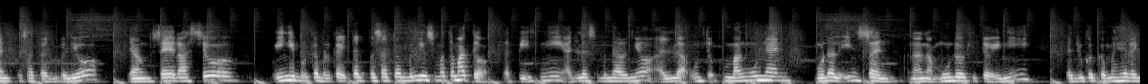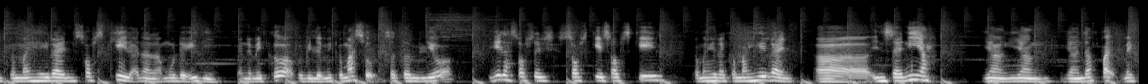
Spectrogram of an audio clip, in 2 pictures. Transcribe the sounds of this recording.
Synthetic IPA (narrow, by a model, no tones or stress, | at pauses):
anpərsat̪uanbəliojaŋsajaɾasəinĩbərkanbərkait̪anpəsat̪uanbəliasəmat̪əmat̪ə̰t̪apinia̰dalahsəbənarɲəʔa̰dala̰hunt̪ʊʔ̚pəmbaŋunãn | mudalinsana̰naʔanaʔmudakit̪əinidand͡ʒuɡakəmãɦiɾankəmãɦiɾansɔfskilanaʔanaʔmudainikɾanəmeekəa̰pabiləməekamasʊk̚pərsat̪uanbəlia | inilahsɔfsɔfskilsɔfskɪlkəmaɦiɾankəmaɦiɾanʔəinsaniah | jaŋjaŋjaŋdapat̪̚me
